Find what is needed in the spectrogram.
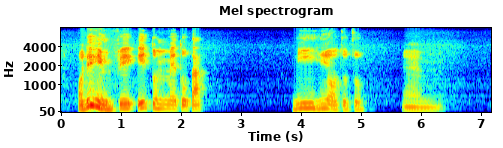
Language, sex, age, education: Igbo, male, 30-45, tertiary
